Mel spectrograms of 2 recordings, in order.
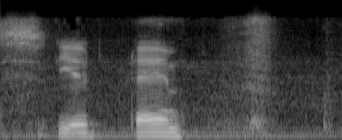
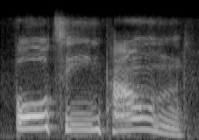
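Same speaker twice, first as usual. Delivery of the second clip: Fourteen pound dragged out slow, much higher; outraged repeat; 14 semitones higher, 5 dB louder, much slower than usual. Real, not acted. Streamer repeating Baileys price to chat, slow high disbelief.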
